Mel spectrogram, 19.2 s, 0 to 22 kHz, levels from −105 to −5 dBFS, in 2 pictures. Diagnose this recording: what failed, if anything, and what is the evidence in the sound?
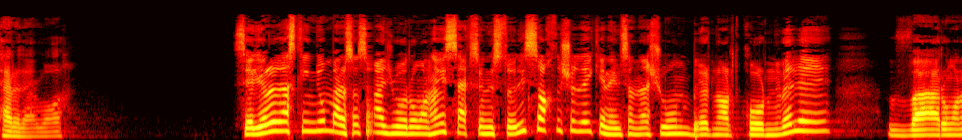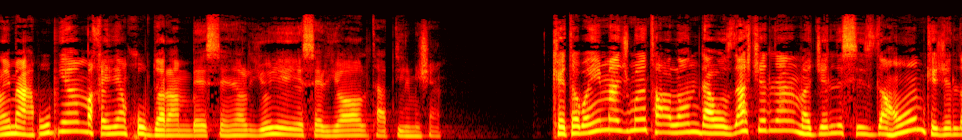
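AAC frame loss with concealment, at the network and codec stage: brief smeared, phasey patches at 3.68–3.77 s, 6.96–7.01 s and 10.17–10.24 s. On a spectrogram each shows as a blurred, noisy vertical strip where harmonics vanish. The decoder, likely low-delay AAC, refilled the lost frames from the last good spectrum.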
